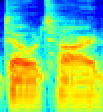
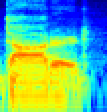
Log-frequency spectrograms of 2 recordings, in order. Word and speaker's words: dotard: I forget but yeah I like it pronounced dotard instead of daughtered because it makes you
